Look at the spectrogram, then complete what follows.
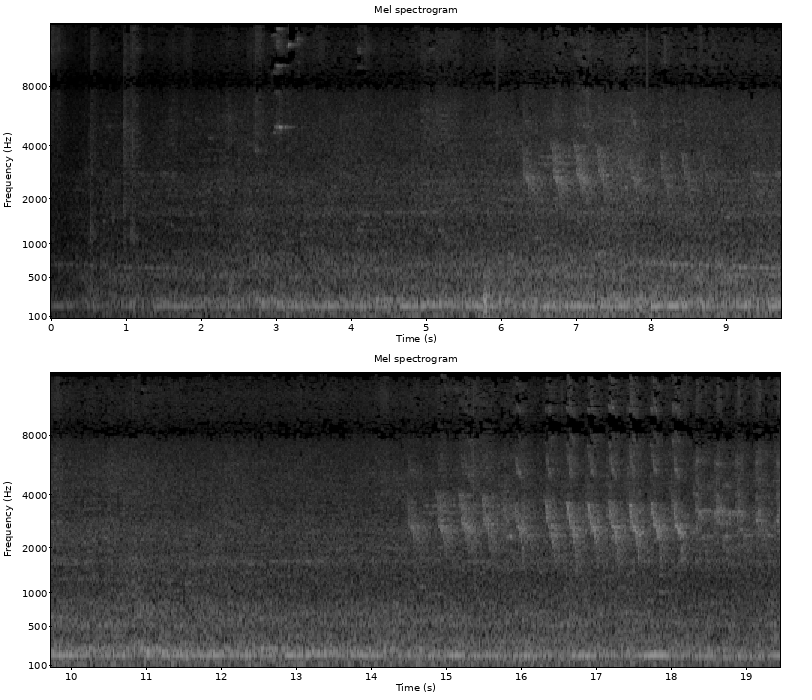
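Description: A steady low rumbling drone of background ambience fades in at the start, with a single thud about six seconds in. Two spells of rapid high chirping sit on top of it, one from about six seconds and another from about fifteen seconds.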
